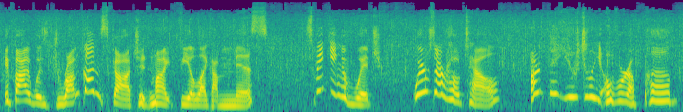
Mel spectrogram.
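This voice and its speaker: High-voiced, sarcastic American sidekick. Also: female voice, wildly swooping pitch, moderate pace, sharp tone, exaggerated voice. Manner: sarcastic, slangy, whiny. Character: brash, sarcastic, complaining modern American woman sidekick. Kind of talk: comedy audio drama acting. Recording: noisy, rain-like hiss behind.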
